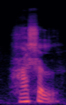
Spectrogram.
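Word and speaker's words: hustle: হাস্টাল, হাসল, হাসল, ঠেলাঠেলি, ব্যস্ততা।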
